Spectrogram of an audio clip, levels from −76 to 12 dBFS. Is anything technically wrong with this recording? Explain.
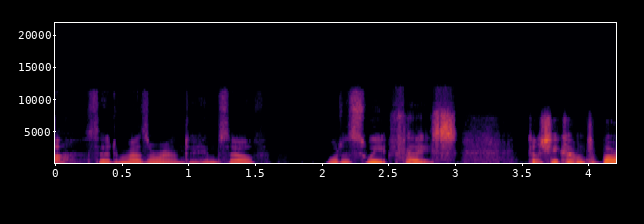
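Yes. From 2.45 s to the end there is a call bitrate drop: the call's bandwidth estimate fell and the Opus encoder was starved of bits. The sound points to a fall from around 64 kbps to roughly 7 kbps, held at its lowest for the final 1.66 s. The audio turns coarse and watery, and its top end narrows from 12 kHz to 8 kHz, so the speech goes duller.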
